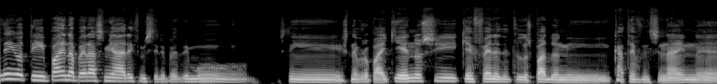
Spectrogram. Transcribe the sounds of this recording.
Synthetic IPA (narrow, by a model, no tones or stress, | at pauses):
le̞io̞t̪ipɐjnɐpe̞ɾɐsimɲɐɾiθmisiɾe̞pe̞ðimṵ | st̪ist̪ine̞vɾo̞pɐicie̞no̞sice̞fe̞ne̞t̪e̞t̪e̞lo̞spɐnd̪o̞nikɐt̪e̞fninsinɐine̞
